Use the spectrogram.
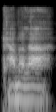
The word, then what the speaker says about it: Kabbalah: I'm Um, just recently learning more about, you're pronouncing it Kabbalah? Is that right? Kabbalah, yeah.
